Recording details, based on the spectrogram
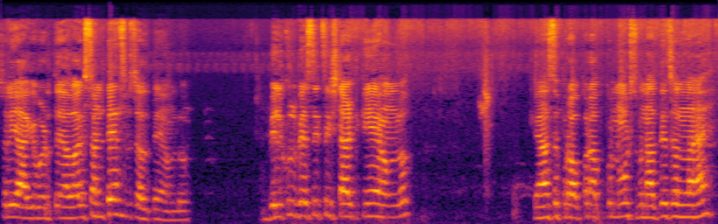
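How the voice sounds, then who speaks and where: A man's voice: sits high, steady tone, fast talker, long pauses, darkish tone, recorded from a distance. A male teacher giving a classroom lecture at a board, repeating points and asking and answering his own questions.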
